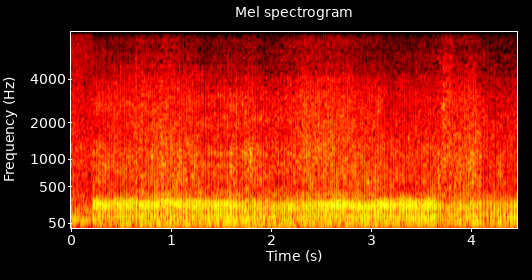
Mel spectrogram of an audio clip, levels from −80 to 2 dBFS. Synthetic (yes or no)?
yes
